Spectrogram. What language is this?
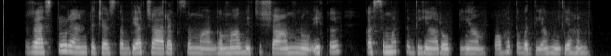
Punjabi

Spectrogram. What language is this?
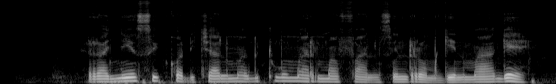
Luo (Kenya and Tanzania)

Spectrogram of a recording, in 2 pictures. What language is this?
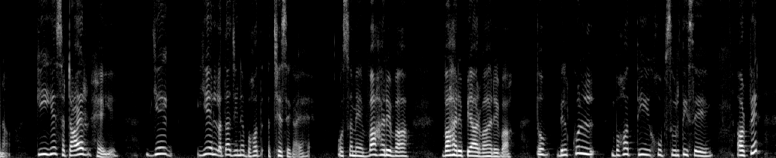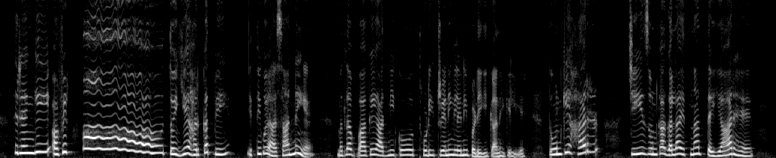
Hindi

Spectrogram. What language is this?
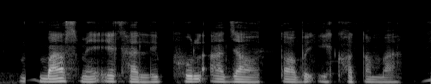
Bhojpuri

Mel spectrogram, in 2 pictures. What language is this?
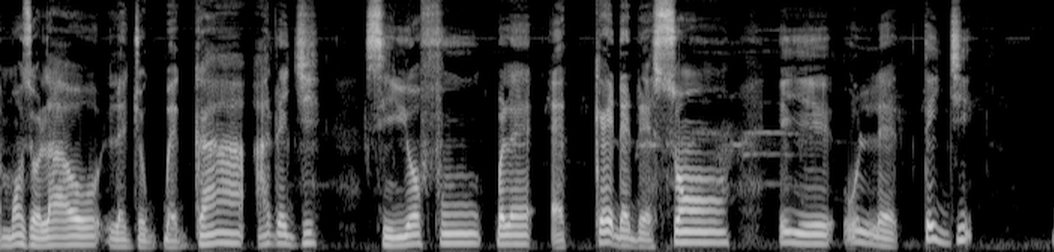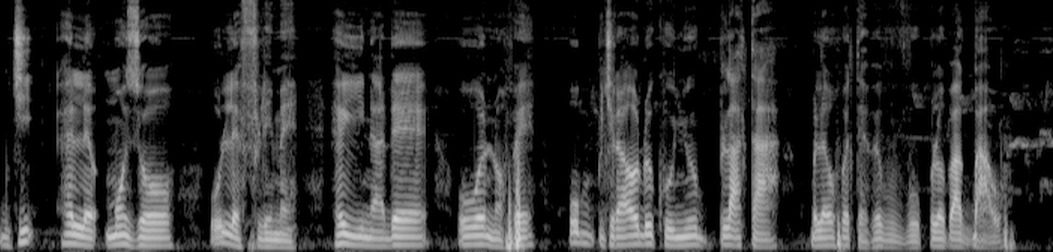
Ewe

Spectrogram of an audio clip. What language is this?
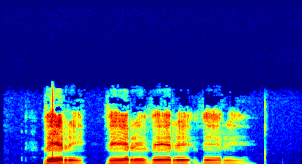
Esperanto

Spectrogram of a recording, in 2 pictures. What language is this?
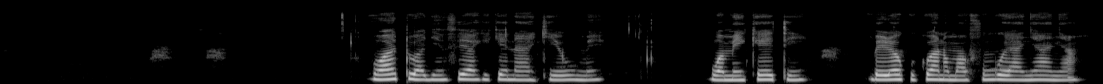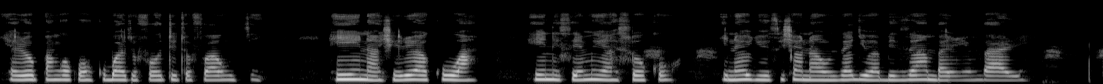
Swahili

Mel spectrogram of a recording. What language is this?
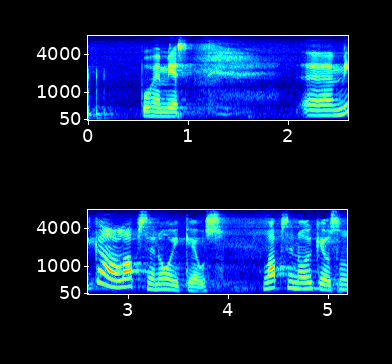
Finnish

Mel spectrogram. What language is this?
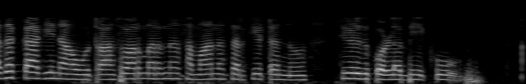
Kannada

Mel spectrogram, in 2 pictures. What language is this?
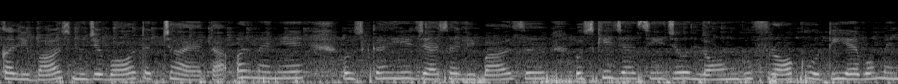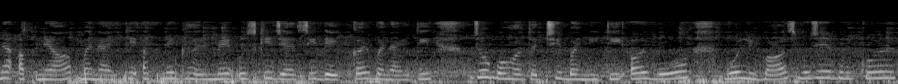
Urdu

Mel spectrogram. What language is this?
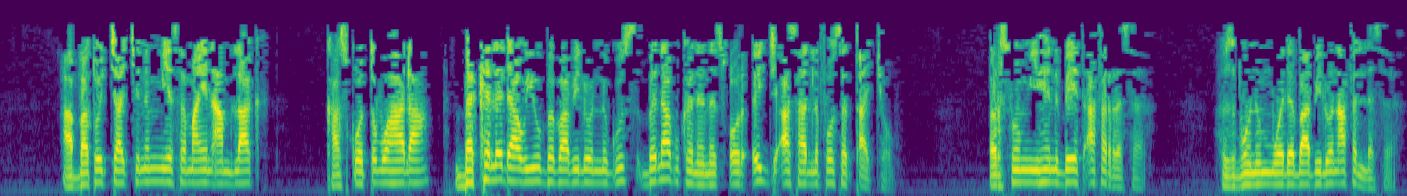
Amharic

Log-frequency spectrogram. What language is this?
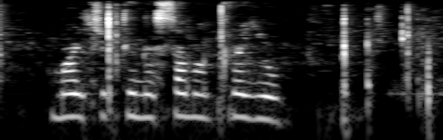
Russian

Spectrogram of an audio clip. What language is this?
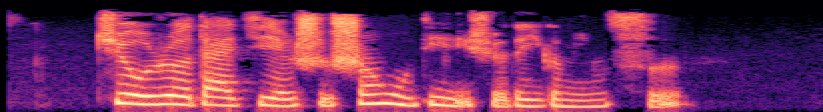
Chinese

